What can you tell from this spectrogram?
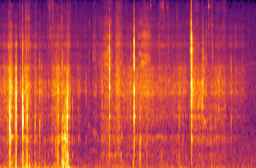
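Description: Sharp knocks and rattles as a fish in a rubber-mesh landing net is brought aboard a skiff, the net and flopping fish knocking against the boat. A quick cluster of knocks in the first second and a half, then a few single sharp clicks.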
